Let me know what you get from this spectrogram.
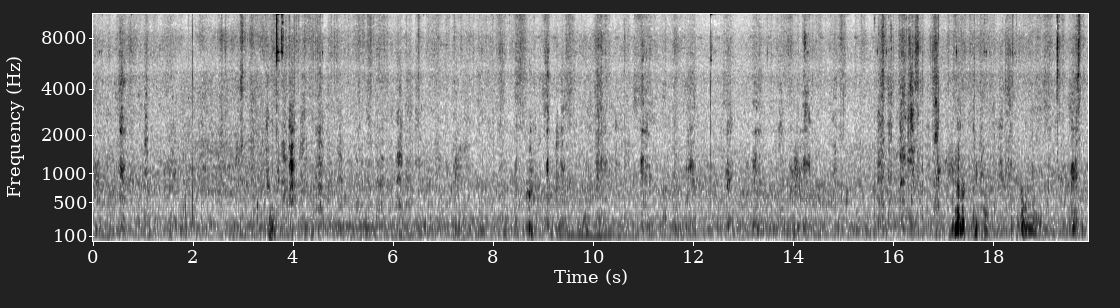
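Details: Two Golden Retrievers, Shai and Finn, playing together: low, drawn-out growling rumbles come in stretches over the first half, amid scuffling, thumps and sharp clicks of rough play.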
